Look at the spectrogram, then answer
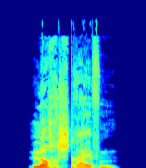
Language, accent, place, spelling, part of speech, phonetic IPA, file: German, Germany, Berlin, Lochstreifen, noun, [ˈlɔxˌʃtʁaɪ̯fn̩], De-Lochstreifen.ogg
- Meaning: paper tape, punched tape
